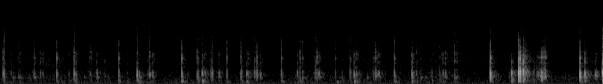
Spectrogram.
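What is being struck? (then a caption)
Small cardboard box. Fingertips and nails tap the top face of a small cardboard camcorder box resting on satin fabric, then hands hold its sides. A quick, uneven run of soft, dull taps sits in the low-mid range with no ring. A few louder, rustling taps come near the end.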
